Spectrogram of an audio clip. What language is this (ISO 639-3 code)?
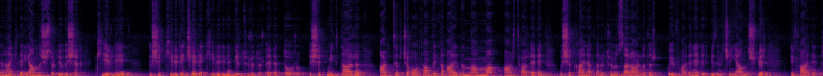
tur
